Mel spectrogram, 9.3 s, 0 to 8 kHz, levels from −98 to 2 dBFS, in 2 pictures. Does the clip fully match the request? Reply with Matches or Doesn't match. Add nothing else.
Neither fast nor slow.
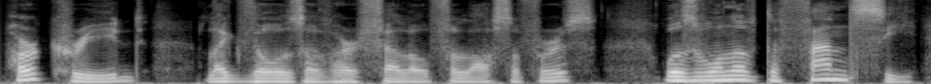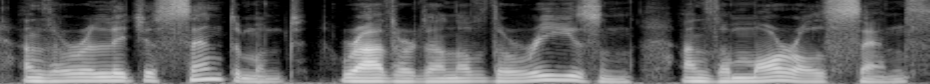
Matches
